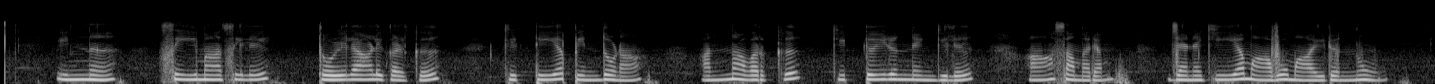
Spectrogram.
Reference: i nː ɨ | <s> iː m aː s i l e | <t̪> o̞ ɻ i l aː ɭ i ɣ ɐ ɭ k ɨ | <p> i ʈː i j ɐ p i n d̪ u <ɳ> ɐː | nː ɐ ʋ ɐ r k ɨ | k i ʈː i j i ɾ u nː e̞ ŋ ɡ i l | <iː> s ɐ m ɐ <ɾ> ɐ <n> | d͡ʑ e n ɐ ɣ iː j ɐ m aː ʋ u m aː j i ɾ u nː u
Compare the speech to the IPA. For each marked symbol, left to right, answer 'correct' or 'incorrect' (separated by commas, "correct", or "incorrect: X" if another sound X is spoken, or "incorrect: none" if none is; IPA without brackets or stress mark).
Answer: correct, correct, incorrect: k, correct, incorrect: aː, correct, incorrect: m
